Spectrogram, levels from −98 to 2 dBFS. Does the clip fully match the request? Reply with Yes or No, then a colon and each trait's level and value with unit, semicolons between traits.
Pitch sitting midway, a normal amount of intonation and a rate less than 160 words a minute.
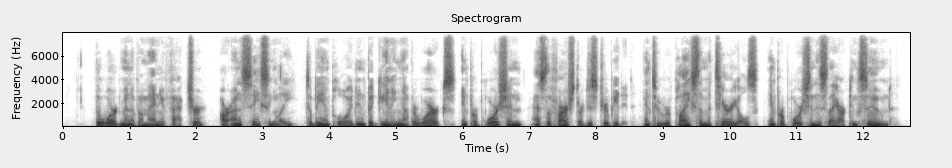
No: low, 120 Hz; average, 4.8 semitones; average, 150 wpm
